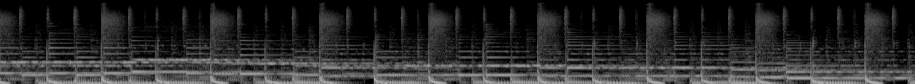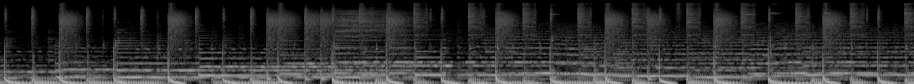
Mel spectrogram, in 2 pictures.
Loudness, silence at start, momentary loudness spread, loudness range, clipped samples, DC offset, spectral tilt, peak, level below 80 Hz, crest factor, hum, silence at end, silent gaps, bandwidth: -29 LUFS; 0 s; 3 LU; 1 LU; under 0.1%; under 0.1%; -5.5 dB/octave; -12 dBFS; -32 dBFS; 14 dB; none; 0 s; none; 19 kHz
